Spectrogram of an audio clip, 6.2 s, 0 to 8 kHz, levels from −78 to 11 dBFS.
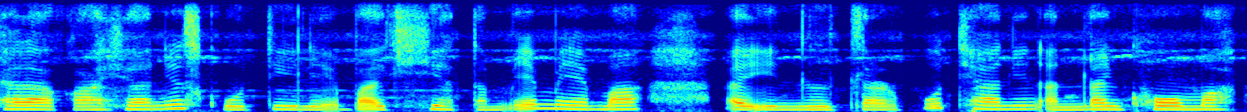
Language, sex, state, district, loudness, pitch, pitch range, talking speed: Mizo, female, Mizoram, Aizawl, -19 LUFS, 225 Hz, 215-240 Hz, 190 wpm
